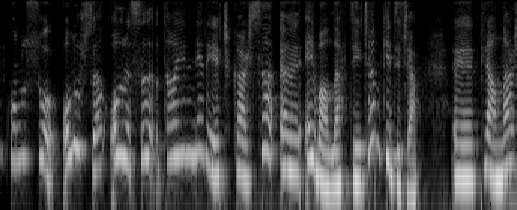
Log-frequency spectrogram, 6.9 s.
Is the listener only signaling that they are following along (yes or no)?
yes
